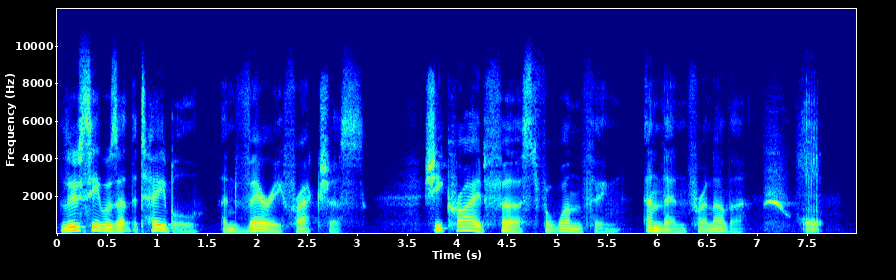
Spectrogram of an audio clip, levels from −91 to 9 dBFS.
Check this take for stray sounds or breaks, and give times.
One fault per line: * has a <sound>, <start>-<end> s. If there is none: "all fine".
* has a breath, 7.1-7.7 s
